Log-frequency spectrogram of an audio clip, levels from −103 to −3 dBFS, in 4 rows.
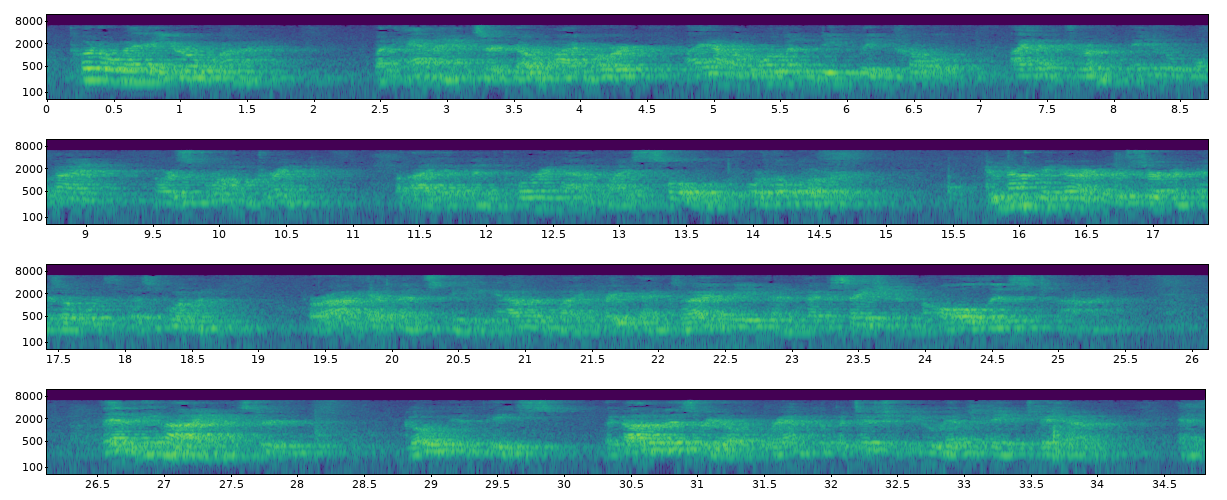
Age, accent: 60-79, American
